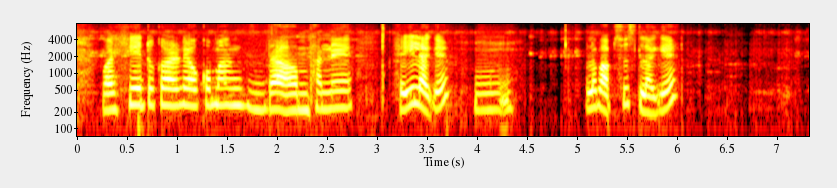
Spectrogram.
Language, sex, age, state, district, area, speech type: Assamese, female, 30-45, Assam, Nagaon, rural, spontaneous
